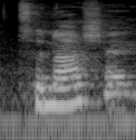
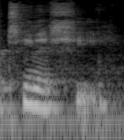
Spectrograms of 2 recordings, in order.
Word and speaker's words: Tinashe: Wayne, Maya, Tinashe or Tinashe? It's spelled like Tinashe. it's spelled like Tinashe. Tinashe. It's spelled like Tinashe. Right. But Tinashe. We're not gonna disrespect Tinashe. It sounds like a drag. Respect her name.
